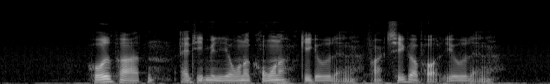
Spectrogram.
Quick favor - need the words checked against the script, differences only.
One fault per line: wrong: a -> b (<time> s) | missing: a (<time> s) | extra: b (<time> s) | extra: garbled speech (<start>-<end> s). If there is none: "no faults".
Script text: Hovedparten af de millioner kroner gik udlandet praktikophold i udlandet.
no faults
